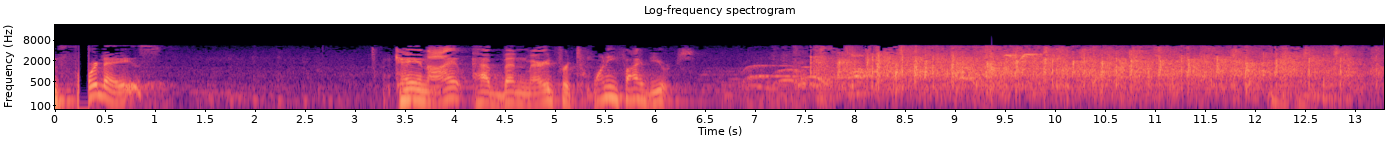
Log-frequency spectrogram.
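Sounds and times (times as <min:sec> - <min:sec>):
speech: 0:00.0 - 0:01.1, 0:03.4 - 0:07.4
crowd clapping and cheering: 0:07.0 - 0:13.2.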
